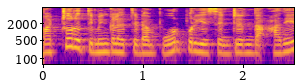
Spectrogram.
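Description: An unforced reading voice, its intonation fairly even throughout

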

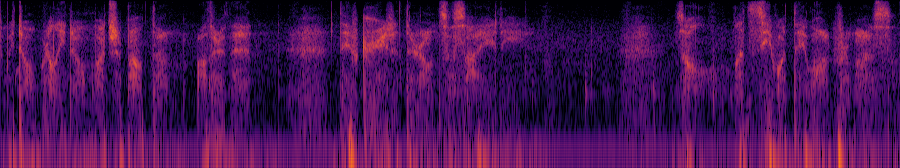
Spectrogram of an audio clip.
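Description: A man whispering in a relaxed tone at a moderate pace, with long, frequent pauses, big swings in loudness and noticeable background noise. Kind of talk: whispered gaming commentary. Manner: whispered, soft-spoken, relaxed.

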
